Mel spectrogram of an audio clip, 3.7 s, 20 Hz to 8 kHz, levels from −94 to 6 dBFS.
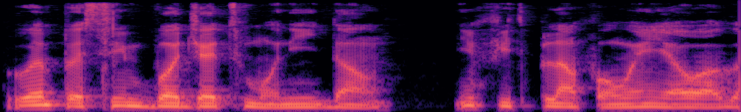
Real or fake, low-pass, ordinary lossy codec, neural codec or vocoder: real; 7.2 kHz; none; none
